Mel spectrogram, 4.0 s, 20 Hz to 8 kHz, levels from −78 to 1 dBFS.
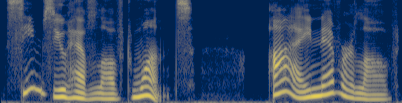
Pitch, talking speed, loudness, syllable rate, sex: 220 Hz, 135 wpm, -17 LUFS, 3.8 syllables/s, female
